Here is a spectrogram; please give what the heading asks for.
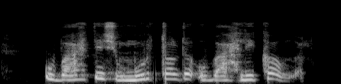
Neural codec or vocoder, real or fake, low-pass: none; real; 7.2 kHz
